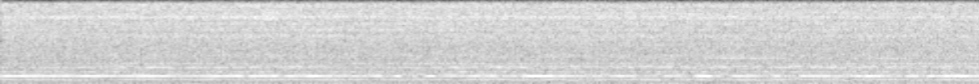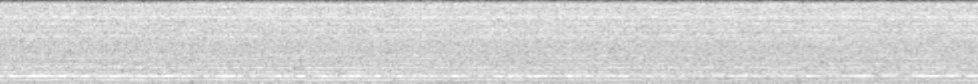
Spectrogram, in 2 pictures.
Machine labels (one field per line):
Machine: fan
